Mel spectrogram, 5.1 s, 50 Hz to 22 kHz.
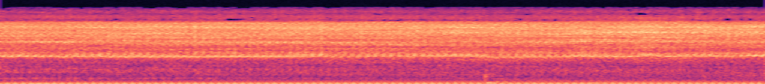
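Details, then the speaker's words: Honda CB 500 (499cc) twin, just started after six months' winter storage on choke: steady even idle, smooth low beat about four pulses a second, no knocks or misses; runs pretty well, normal cold idle. "it runs pretty well"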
